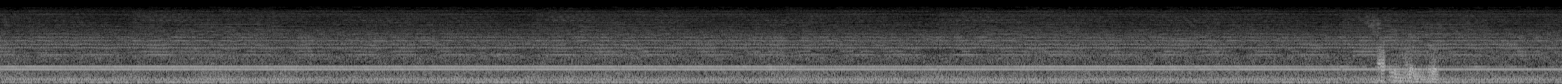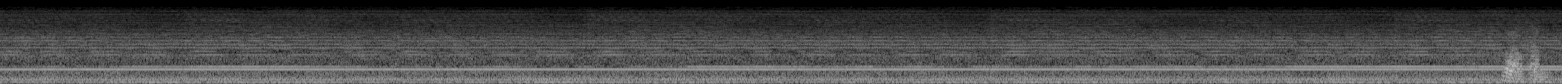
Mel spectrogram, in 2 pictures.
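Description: Effects-processed electronic audio from a 'G Major' Windows sound edit: a steady, dense drone of many held tones that does not let up. About halfway through, one quick falling sweep cuts across it.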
